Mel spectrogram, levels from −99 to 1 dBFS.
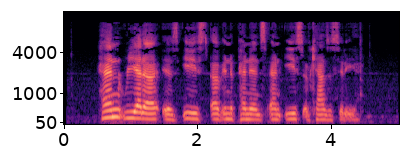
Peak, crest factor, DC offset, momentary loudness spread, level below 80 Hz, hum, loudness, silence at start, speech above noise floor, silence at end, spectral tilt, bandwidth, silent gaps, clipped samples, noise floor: -6 dBFS; 18 dB; under 0.1%; 14 LU; -62 dBFS; none; -23 LUFS; 0.5 s; 40 dB; 0.6 s; -4.5 dB/octave; 11.5 kHz; none; under 0.1%; -63 dBFS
